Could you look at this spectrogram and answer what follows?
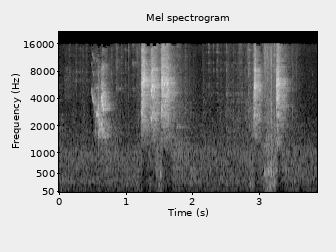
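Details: Three short bursts of bright, buzzy chirps from a pet budgerigar three years and five months old, spaced about a second or more apart with quiet pauses between.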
